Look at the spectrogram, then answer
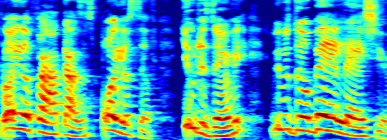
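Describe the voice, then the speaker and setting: Loud and animated, this woman's voice swings very widely in pitch. She talks at a moderate pace. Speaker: vlogger and small business owner. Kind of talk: casual monologue.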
